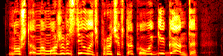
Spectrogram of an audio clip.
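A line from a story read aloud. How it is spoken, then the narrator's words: Exclamation. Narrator (Russian): воскликнул гремлин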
